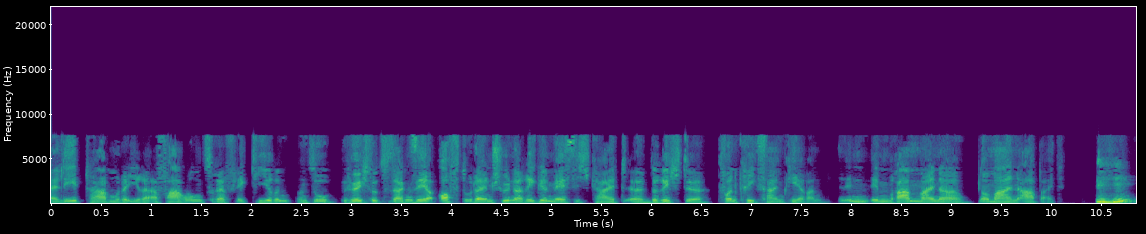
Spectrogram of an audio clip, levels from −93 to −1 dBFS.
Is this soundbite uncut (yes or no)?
yes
